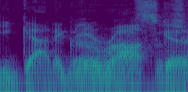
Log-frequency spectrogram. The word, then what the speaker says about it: Roscoe's: I hope I don't pronounce this wrong. Rocco's? – Roscoe's. – Roscoe's.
